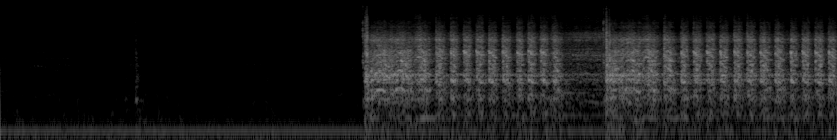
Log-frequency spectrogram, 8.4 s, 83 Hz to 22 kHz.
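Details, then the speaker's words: 1974 Chrysler New Yorker 440 big-block V8 with no key in the ignition, tumbler turned by hand: a quiet hum, then the starter cranks at about four beats a second without firing. The ignition switch isn't feeding the coil, so it cranks but won't start. "Probably because there's no flipping key in it, doesn't help."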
